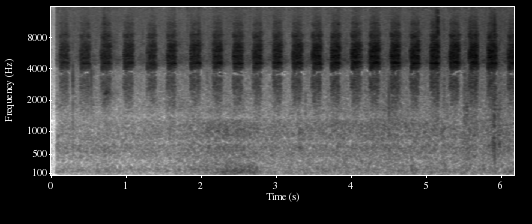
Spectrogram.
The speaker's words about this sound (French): La cigale, dès qu'elle sent votre présence, elle s'arrête de chanter. Alors tu peux toujours courir pour la rattraper. Alors le secret, c'est qu'elle s'habitue à vous et qu'elle recommence à chanter.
